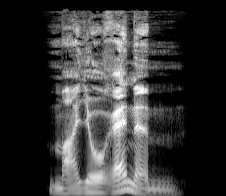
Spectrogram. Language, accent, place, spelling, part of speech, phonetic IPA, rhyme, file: German, Germany, Berlin, majorennem, adjective, [majoˈʁɛnəm], -ɛnəm, De-majorennem.ogg
- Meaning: strong dative masculine/neuter singular of majorenn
